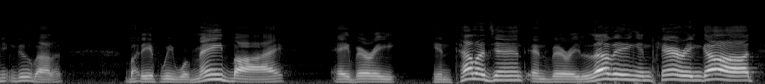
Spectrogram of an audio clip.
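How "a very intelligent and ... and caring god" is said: rising louder to God; swelling preacher climax; building emphasis. Acted.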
